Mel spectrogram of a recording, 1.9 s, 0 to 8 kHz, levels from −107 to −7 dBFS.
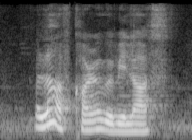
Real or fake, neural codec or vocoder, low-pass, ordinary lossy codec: real; none; 7.2 kHz; AAC, 32 kbps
